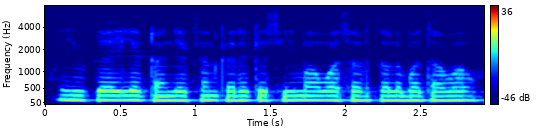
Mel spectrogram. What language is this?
Chhattisgarhi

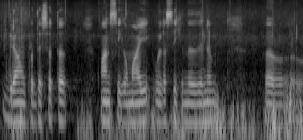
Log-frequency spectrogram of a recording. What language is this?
Malayalam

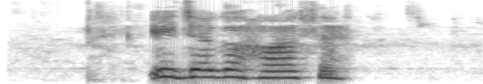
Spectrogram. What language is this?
Northern Hindko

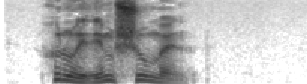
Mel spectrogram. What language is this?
Kabyle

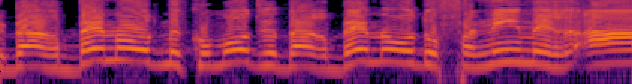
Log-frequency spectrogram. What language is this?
Hebrew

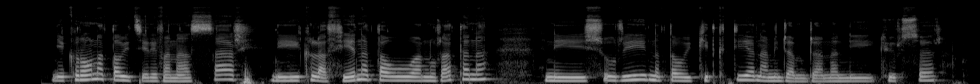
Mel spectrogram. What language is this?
Malagasy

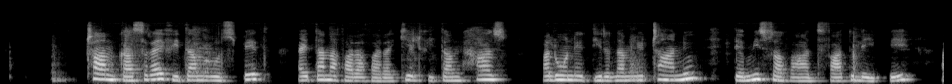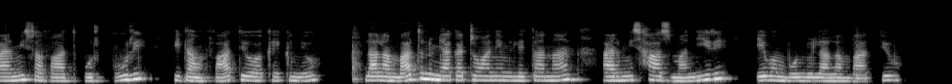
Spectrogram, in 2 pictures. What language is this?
Malagasy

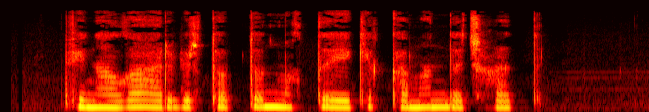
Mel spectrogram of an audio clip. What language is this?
Kyrgyz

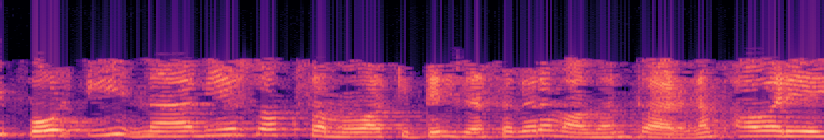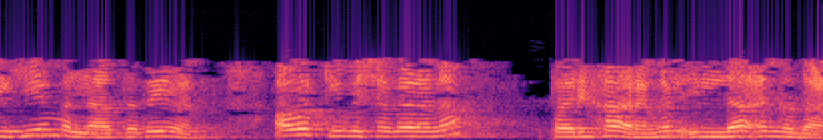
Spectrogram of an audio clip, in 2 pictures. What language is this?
Malayalam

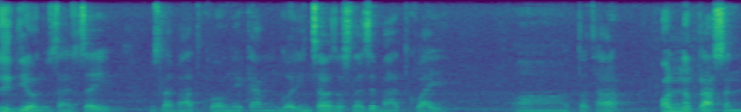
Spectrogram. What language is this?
Nepali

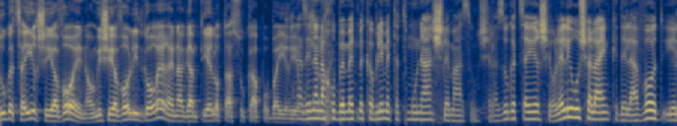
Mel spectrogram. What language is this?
Hebrew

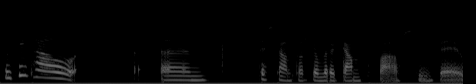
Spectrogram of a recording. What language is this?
Welsh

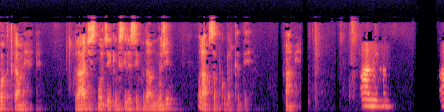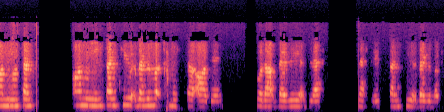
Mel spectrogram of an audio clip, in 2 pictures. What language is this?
Punjabi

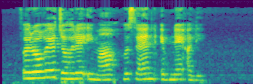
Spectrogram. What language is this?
Urdu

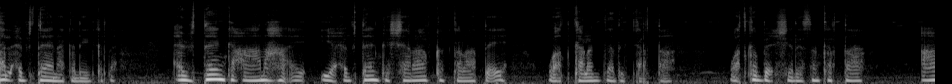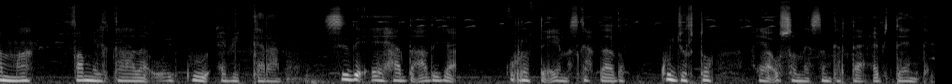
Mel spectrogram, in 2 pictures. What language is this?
Somali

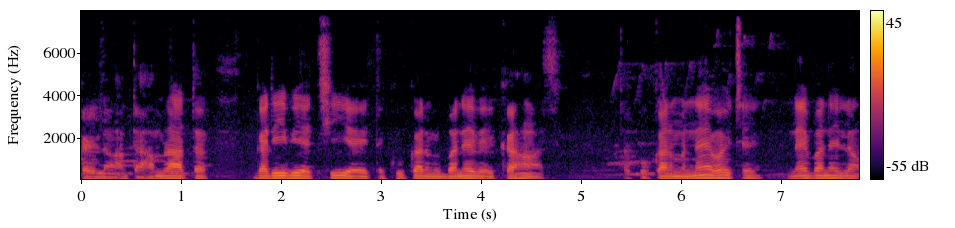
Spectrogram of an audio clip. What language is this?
Maithili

